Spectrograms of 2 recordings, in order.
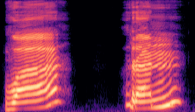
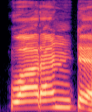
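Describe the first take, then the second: First: वारंट drawn out slowly syllable by syllable. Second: Said in the usual way. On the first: Shown as a demonstration. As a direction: spell out वारंट. (वारंट को अक्षर-अक्षर बोलना) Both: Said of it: "अब आगे देखिए".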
